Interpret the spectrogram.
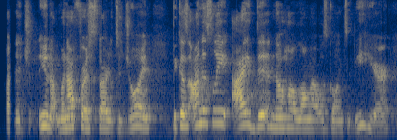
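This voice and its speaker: A woman's voice: medium pitch, normal speed, a bit bright. Earnest army woman in her 30s, mid voice, lots of ums, roomy echoey sound. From Philippines, raised in New Jersey. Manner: earnest, heartfelt storytelling with fillers. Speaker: Army first sergeant, guest. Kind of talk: interview conversation.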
